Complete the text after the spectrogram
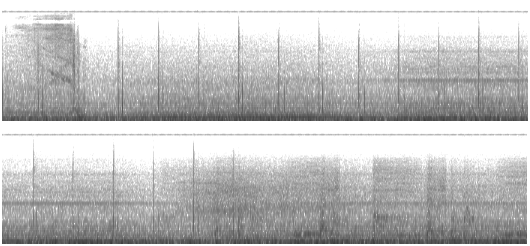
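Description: Quick, light footsteps patter on a hard floor.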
